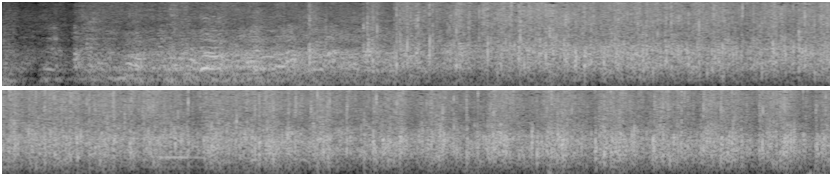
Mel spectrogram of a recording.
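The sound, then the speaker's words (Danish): A big crowd of thousands of parents applauds steadily in a large circus tent, a dense wash of many hands clapping that swells in within the first second and holds at an even, loud level, with a few faint laughs mixed in. “Det er jo typisk pædofile groomer prøver diskret at påvirke børn i et stort cirkustelt foran tusindvis af klappende forældre.”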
